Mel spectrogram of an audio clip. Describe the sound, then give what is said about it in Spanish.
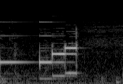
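A telephone line sounds during a call attempt: a steady electronic tone, then a quick run of rising, stepped beeps that cuts off into quiet background noise. No one speaks. “¿Está llamando él?”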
